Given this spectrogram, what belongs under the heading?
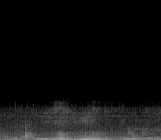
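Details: Rottweiler snoring in sleep: a single deep, rumbling breath sound with low vibration.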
